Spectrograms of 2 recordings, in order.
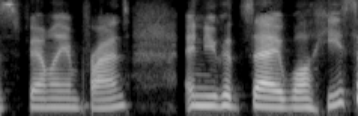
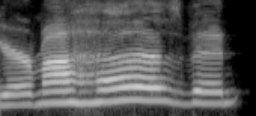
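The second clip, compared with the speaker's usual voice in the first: put-on country accent, higher pitch; 4 semitones higher, 4 dB louder than usual. Retelling what a newlywed said while celebrating: country accent imitating Colleen. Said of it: "Colleen got this country accent".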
